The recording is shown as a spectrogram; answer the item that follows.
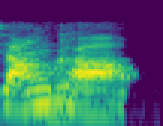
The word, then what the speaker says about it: Anka: So if you check my passport, it's Anka. But my American friends, I have double citizenship. So everyone had such a hard time pronouncing it.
